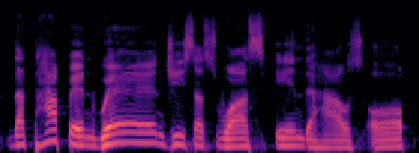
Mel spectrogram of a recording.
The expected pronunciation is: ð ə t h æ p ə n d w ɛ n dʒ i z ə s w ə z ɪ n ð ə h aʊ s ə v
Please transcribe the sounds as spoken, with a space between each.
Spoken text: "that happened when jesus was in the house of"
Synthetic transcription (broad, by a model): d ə t h æ p ə n d w ɛ n dʒ i s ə s w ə s ɪ n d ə h aʊ s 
